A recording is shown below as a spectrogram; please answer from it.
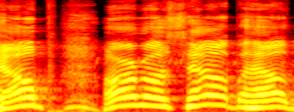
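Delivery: high, frantic, screaming cry.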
